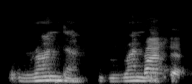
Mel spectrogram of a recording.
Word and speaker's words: Rwanda: Rwanda.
